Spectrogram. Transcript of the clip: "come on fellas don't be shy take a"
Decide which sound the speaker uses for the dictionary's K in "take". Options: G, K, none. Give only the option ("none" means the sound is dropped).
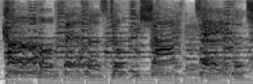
none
